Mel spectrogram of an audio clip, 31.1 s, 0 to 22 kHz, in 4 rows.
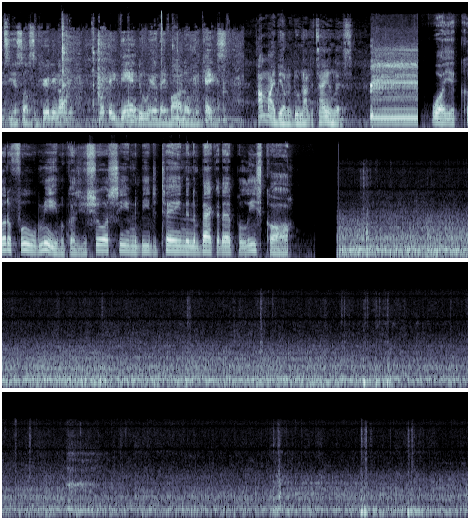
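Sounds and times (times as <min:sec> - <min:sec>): car road and engine noise: 0:13.4 - 0:24.4.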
